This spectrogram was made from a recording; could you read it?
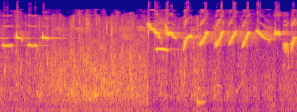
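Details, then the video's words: Short whistled pairs from a white-eye give way to a fast run of high sweeping notes, roughly five per second, in a training recording. "masteran burung pleci wit wit tulit tulit-agar cepat gacor"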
